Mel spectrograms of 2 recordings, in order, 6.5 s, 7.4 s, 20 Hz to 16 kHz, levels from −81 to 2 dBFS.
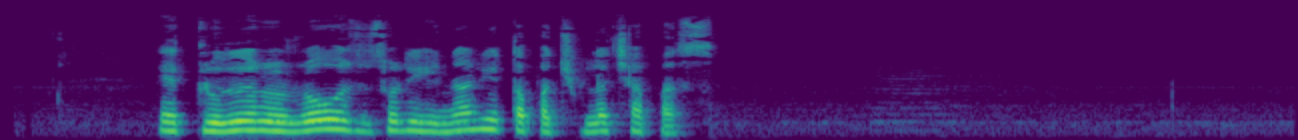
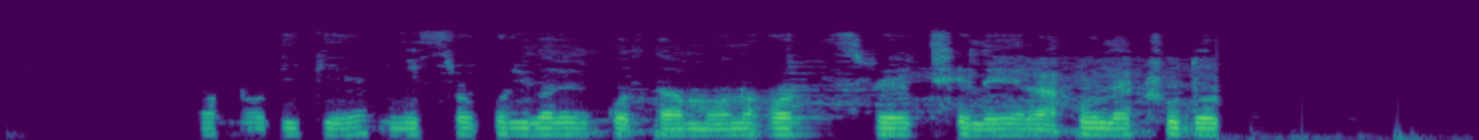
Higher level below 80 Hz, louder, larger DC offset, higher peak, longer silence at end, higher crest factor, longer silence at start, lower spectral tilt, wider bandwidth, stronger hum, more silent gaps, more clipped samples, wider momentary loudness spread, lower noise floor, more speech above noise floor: second, -74 dBFS vs -64 dBFS; first, -20 LUFS vs -26 LUFS; neither; first, -4 dBFS vs -8 dBFS; first, 2.95 s vs 1.3 s; about the same, 18 dB vs 20 dB; second, 0.8 s vs 1 s; about the same, -6.5 dB/octave vs -7 dB/octave; first, 10 kHz vs 7.8 kHz; neither; neither; neither; first, 14 LU vs 10 LU; about the same, -64 dBFS vs -61 dBFS; first, 45 dB vs 35 dB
